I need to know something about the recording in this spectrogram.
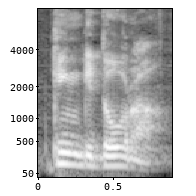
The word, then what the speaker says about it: Ghidorah: Now some say Ghidorah, some say Ghidorah. It's actually pronounced King Ghidorah.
